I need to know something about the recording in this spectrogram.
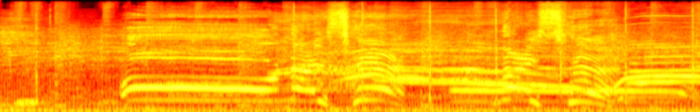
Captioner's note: bat hits ball; crew cheers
